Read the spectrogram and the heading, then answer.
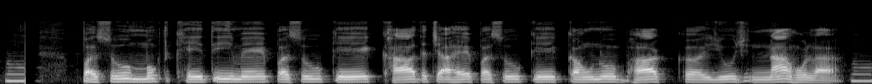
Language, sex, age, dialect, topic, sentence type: Bhojpuri, male, 36-40, Western, agriculture, statement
